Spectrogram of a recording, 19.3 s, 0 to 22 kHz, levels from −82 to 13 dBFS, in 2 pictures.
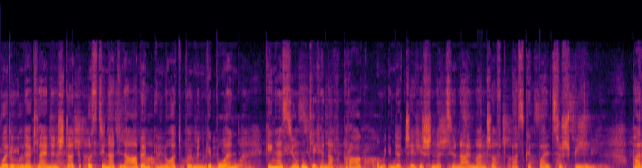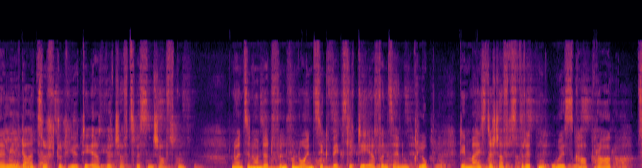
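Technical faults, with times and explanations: Throughout, echo with no canceller: every phrase of the speech returns about a fifth of a second later as a quieter, thinner copy, around 12 dB down. The far end's loudspeaker feeds its microphone, and since nothing subtracts it, your own voice rides back across the network.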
